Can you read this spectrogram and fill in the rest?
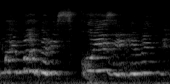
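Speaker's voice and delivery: ordinary delivery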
